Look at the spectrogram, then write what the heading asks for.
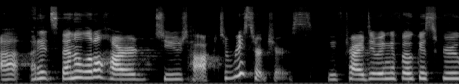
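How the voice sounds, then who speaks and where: The recording is very clean, with a silent background. The voice is loud, and its pitch varies in an ordinary way. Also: woman. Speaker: research data program speaker. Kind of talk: conference talk. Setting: conference room with audience, recorded.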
